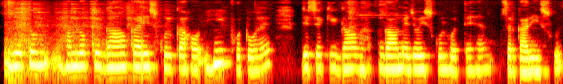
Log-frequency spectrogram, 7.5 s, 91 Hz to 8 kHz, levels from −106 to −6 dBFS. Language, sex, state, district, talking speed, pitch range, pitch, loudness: Hindi, female, Bihar, Sitamarhi, 190 wpm, 200-235 Hz, 210 Hz, -18 LUFS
